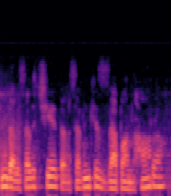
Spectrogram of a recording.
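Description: A man's voice: mid-range voice, dark tone. A man giving an earnest, sermon-style talk, stressing his points and repeating key phrases. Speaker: religious speaker. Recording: dull lo-fi recording.

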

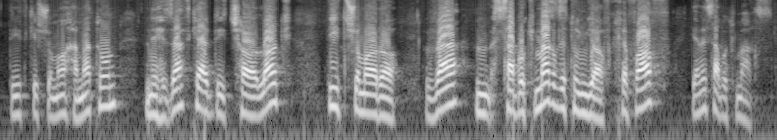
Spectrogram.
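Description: A man giving a religious lecture, reciting phrases slowly and with emphasis, then explaining them in a conversational way. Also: mid-range voice, a little mellow.

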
